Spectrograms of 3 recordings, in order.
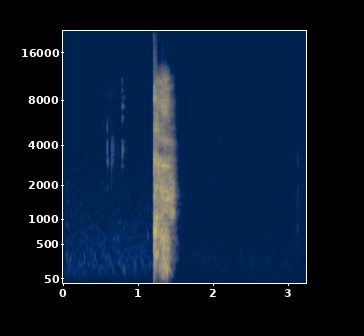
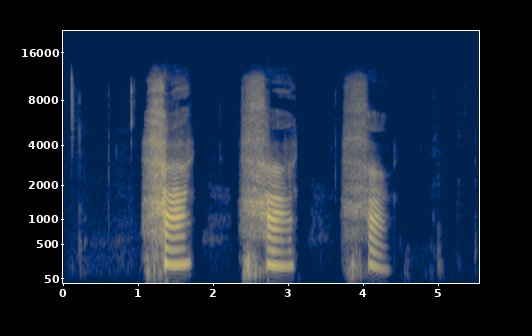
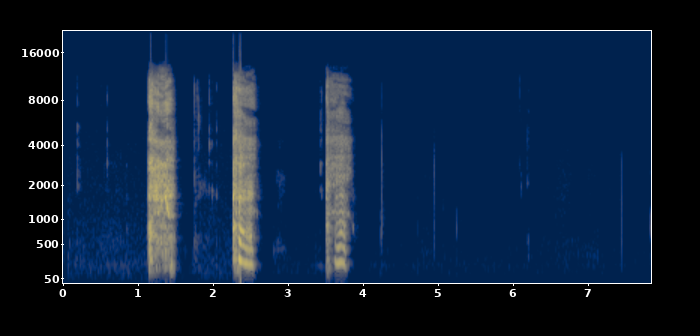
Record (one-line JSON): {"cough_length": "3.2 s", "cough_amplitude": 32768, "cough_signal_mean_std_ratio": 0.22, "exhalation_length": "5.5 s", "exhalation_amplitude": 32767, "exhalation_signal_mean_std_ratio": 0.36, "three_cough_length": "7.9 s", "three_cough_amplitude": 32768, "three_cough_signal_mean_std_ratio": 0.24, "survey_phase": "beta (2021-08-13 to 2022-03-07)", "age": "18-44", "gender": "Female", "wearing_mask": "No", "symptom_cough_any": true, "symptom_runny_or_blocked_nose": true, "symptom_sore_throat": true, "symptom_diarrhoea": true, "symptom_other": true, "smoker_status": "Ex-smoker", "respiratory_condition_asthma": false, "respiratory_condition_other": false, "recruitment_source": "Test and Trace", "submission_delay": "2 days", "covid_test_result": "Positive", "covid_test_method": "ePCR"}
